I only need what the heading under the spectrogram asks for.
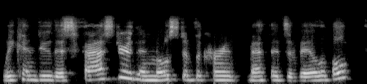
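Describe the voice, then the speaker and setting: Woman giving a halting short presentation. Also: mid-range voice. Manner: hesitant delivery with frequent ums and pauses. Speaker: company founder and scientist presenting. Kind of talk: prepared short conference presentation. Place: online presentation with audience in chat.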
